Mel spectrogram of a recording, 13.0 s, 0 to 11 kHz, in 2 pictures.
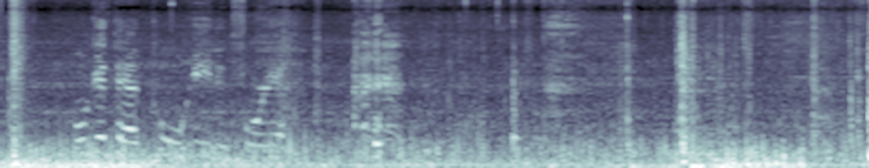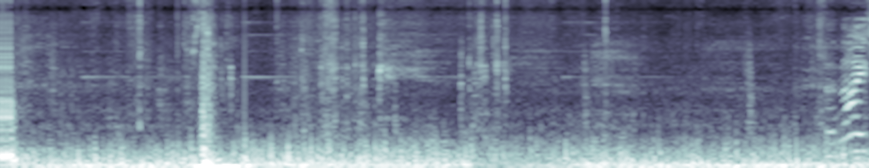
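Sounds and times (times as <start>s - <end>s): vehicle low rumble: 0.0s - 13.0s
sharp knocks and thumps: 4.6s - 7.1s, 7.8s - 9.2s.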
